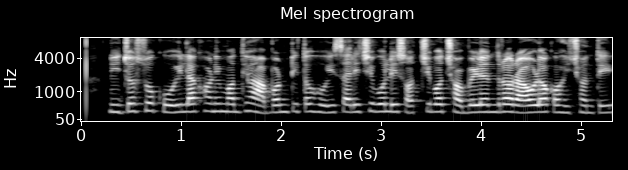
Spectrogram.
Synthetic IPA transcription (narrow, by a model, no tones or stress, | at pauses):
nid͡ʒɔswɔkojlakʰɔɽ̃imɔd̪ʱjɔabɔɳʈit̪ɔɦojsaɾit͡ʃʰibolisɔt͡ʃibɔt͡ʃʰɔbiɭend̪ɾɔɾawɭɔkɔɦit͡ʃʰɔnt̪i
